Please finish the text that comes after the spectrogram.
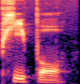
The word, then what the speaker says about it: people: not clear next one l sounds at the ends of words and this tends to be a sound that students don't even realize they're necessarily mispronouncing um but you can hear for instance in that middle where like people people what i often hear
